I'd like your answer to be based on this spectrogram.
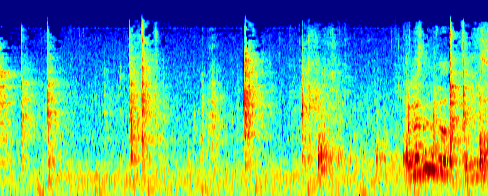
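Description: A spoon clinks and scrapes against a bowl while stirring an ice cream sundae, giving a few sharp taps and then a busier burst of clatter near the end, with voices talking in the background.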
